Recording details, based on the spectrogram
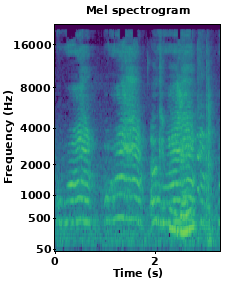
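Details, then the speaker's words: Newborn in a hospital incubator, treated for jaundice, unsettled despite soothing: three drawn-out wailing cries with breaths between in a quiet room; infant crying. "doesn't like it not sure he's going to settle unless we get him out"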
